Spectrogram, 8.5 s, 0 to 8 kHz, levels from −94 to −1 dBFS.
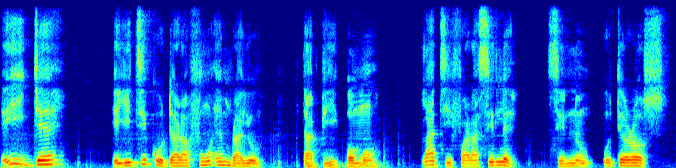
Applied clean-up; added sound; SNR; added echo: neural mask model RNNoise.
